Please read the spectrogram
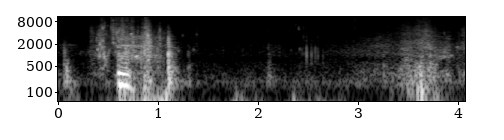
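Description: Splashing and knocks as a small fish is swung out of the water on the line and brought aboard a plastic kayak. The loudest burst comes about half a second in, and a swelling rustle with a low thump comes near the end.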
